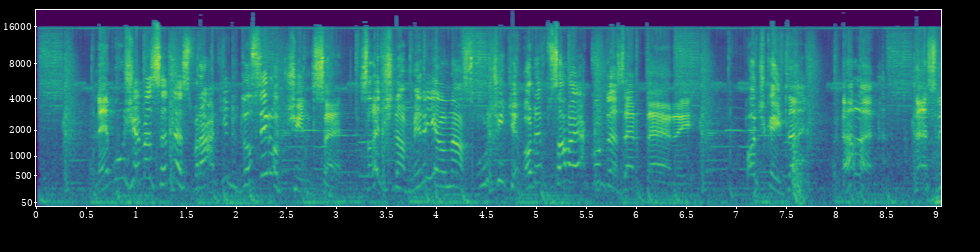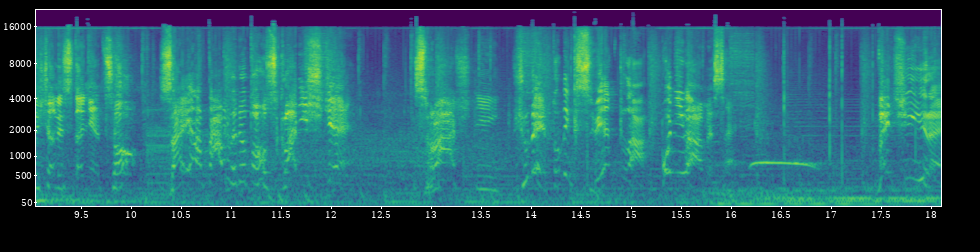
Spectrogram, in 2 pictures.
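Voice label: male, Czech, drama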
